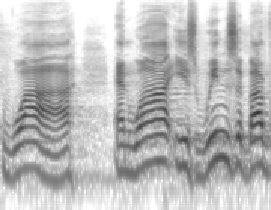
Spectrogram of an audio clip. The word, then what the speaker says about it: WAR: presentation on something called wah which is spelt war but is pronounced wah and why is Wins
